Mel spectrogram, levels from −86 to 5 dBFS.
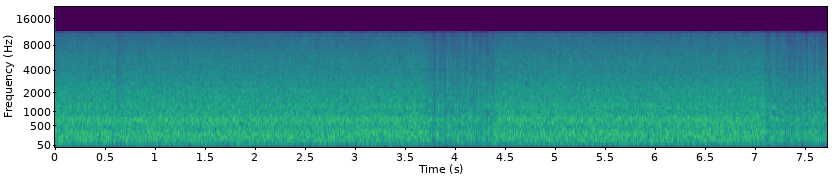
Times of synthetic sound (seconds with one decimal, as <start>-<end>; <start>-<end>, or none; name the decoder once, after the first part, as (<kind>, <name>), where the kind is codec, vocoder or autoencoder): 3.7-4.4 (vocoder, BigVGAN v2); 7.1-7.7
